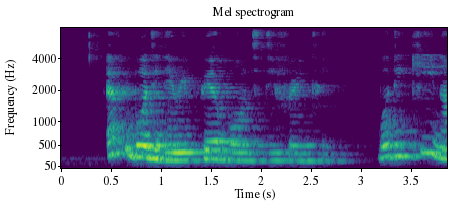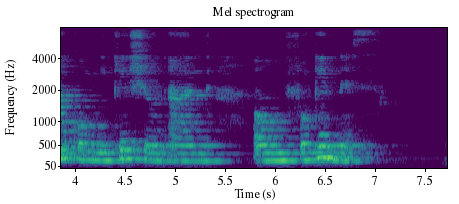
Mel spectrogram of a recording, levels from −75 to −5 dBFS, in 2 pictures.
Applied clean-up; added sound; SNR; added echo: none; none; none; reverberation time 0.7 s.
